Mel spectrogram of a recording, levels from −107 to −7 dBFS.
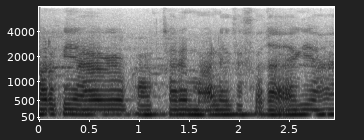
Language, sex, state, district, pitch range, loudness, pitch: Hindi, male, Odisha, Khordha, 125-130 Hz, -17 LUFS, 125 Hz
